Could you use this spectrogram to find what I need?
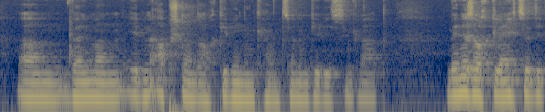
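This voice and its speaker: This man has a dark, mellow tone and a somewhat breathy sound. He talks at a moderate pace with monotone, flat intonation. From Upper Austria, rural. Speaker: political scientist. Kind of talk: interview. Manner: hesitant, many filler sounds.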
